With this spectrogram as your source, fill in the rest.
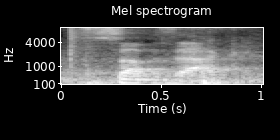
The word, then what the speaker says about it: Sobczak: Charlie Sobczak is how I learned how to pronounce his name, and he is going to be presenting to you today.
